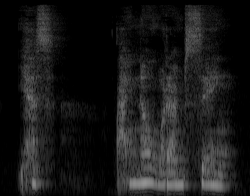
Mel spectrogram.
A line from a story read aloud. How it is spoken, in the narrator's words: whispering hoarsely now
